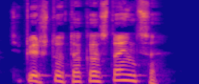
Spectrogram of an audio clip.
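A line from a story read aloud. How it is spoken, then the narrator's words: Laughing. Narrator (Russian): Маша рассмеялась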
